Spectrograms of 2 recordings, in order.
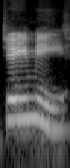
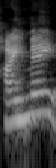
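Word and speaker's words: Jaime: I I always wonder was it Hae or Jamie because you're your the name your name is spelled the Spanish spelling of Jamie which is Hae uh so I always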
